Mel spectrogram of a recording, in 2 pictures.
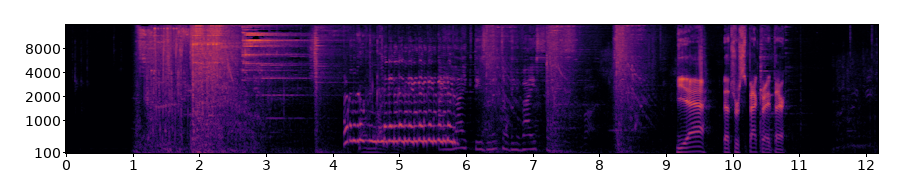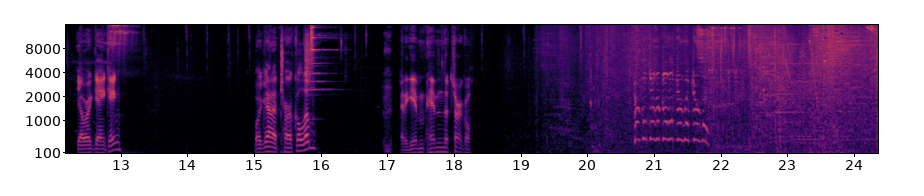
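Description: Magic effects whoosh and crackle in a video game.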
